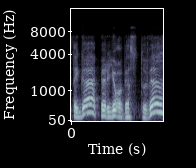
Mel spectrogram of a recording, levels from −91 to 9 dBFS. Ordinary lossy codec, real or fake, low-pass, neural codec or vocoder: Opus, 32 kbps; real; 7.2 kHz; none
